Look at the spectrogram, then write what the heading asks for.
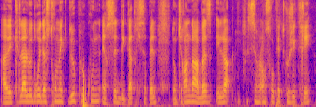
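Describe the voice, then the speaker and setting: A man with a head cold giving a halting, filler-heavy show-and-tell of his toy collection, filmed on a phone in a converted attic. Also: on the high side, steady tone. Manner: halting, filler-heavy, points things out one by one. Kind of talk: casual show-and-tell narration. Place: converted attic room with creaky floor. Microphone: phone camera held in hand.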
